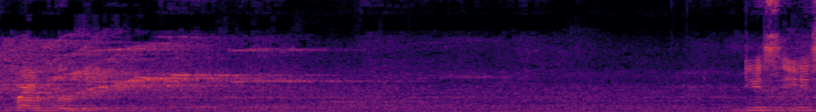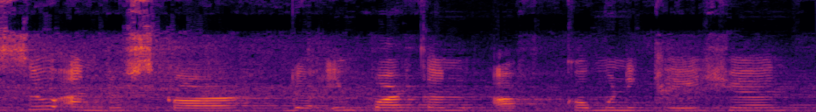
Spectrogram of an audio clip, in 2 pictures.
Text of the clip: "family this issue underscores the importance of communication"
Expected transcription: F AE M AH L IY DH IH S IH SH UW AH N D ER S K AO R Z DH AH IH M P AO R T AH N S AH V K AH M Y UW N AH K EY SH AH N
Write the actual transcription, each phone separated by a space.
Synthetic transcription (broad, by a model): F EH M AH L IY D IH S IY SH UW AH N D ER S K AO R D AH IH M P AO R T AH N AH F K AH M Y UW N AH K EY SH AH N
